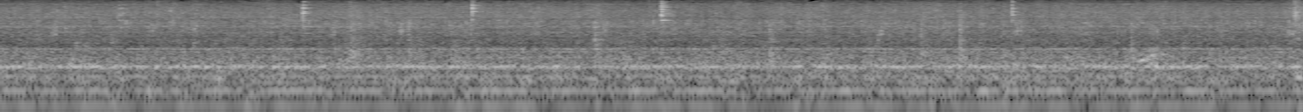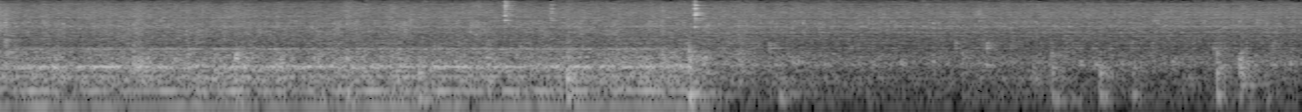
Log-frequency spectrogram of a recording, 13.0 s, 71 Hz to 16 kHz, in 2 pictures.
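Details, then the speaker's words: Hotpoint 9530 Electronic 1000 Plus washer, Programme 4 50°C coloured synthetics, polyester/cotton load with Persil: the final rinse fill and pump give an even mid-pitched hum with rushing water, then cut off cleanly. Rinse water not salty; normal, before rinse hold. "So, not really salty at all for that final rinse."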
